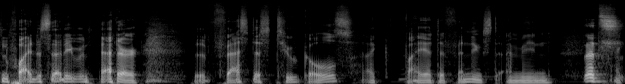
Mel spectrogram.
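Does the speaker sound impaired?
No.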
